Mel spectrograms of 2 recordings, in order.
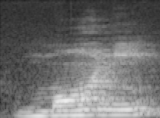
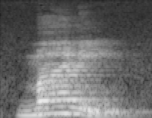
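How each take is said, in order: First: The first vowel is not an uh sound. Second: The first vowel is an uh sound. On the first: The speaker calls it wrong. "Many times people for this word say money or something similar" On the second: The speaker calls it right. "The correct pronunciation is like if you're making this sound"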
